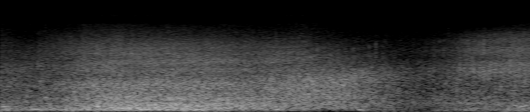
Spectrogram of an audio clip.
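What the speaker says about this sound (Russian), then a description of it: "Маленькие волны красивые." Small sea waves wash onto a beach at a Black Sea resort on a warm evening, a steady broadband surf rush with a slight swell and dip, plus some wind noise on the microphone and no talk.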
